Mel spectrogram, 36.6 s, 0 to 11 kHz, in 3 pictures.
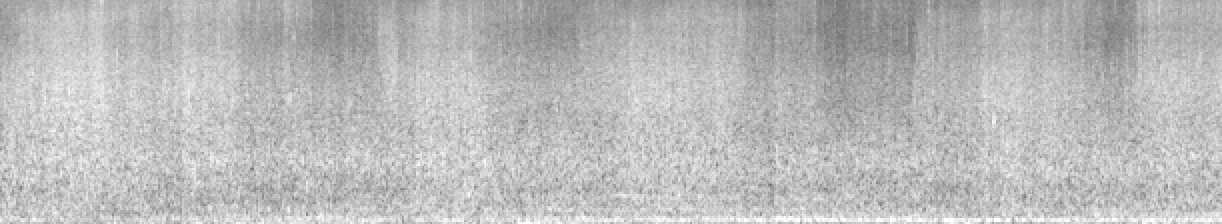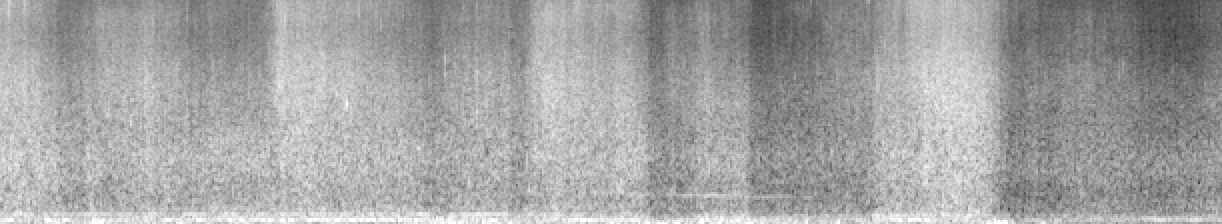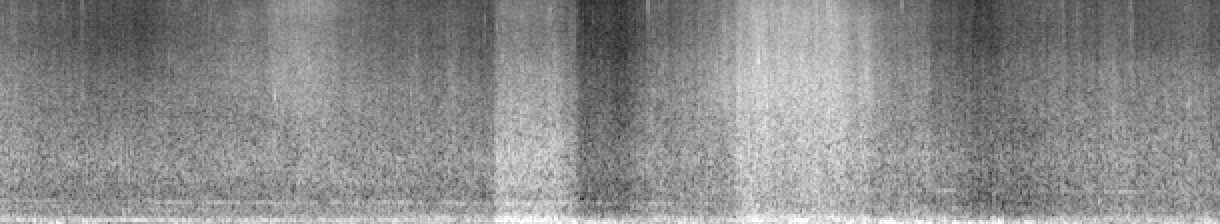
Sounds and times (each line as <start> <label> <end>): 0.0 motorway 36.6
0.0 waves 36.6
